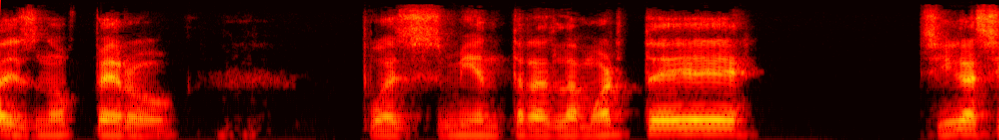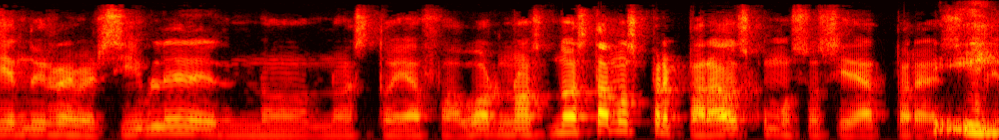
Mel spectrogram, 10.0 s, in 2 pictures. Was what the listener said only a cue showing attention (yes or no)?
no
